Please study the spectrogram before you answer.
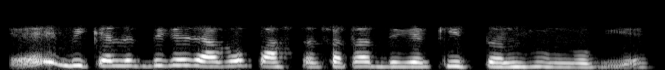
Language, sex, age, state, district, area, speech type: Bengali, female, 30-45, West Bengal, Darjeeling, urban, conversation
